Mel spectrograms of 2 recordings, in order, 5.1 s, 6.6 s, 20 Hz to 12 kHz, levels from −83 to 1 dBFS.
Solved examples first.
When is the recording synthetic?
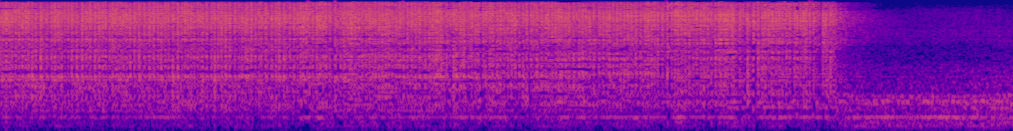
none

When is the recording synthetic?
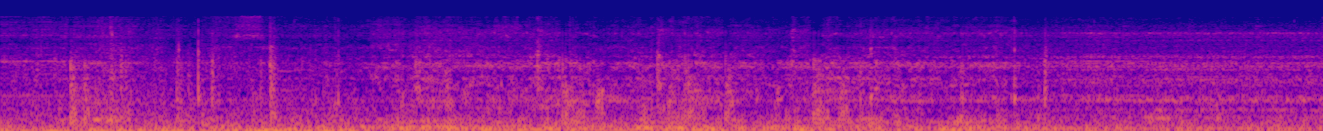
1.8-5.1 (vocoder, HiFi-GAN)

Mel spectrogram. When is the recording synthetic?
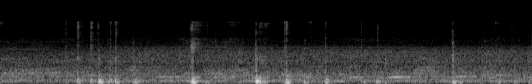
none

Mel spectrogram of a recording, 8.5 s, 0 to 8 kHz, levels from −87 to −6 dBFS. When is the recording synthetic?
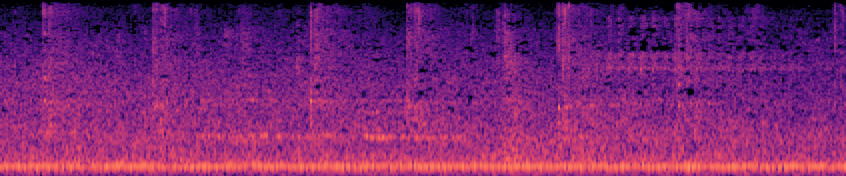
7.4-8.5 (vocoder, BigVGAN v2)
